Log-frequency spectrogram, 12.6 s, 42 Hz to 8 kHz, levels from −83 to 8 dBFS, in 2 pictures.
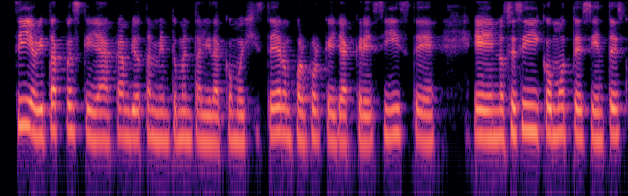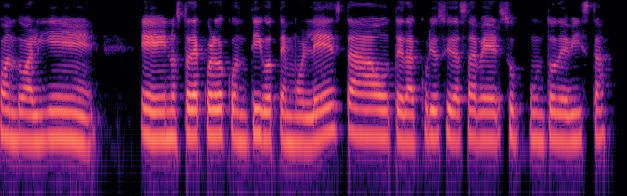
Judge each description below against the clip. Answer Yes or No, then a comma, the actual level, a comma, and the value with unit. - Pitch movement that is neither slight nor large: No, narrow, 2.0 semitones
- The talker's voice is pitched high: Yes, high, 205 Hz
